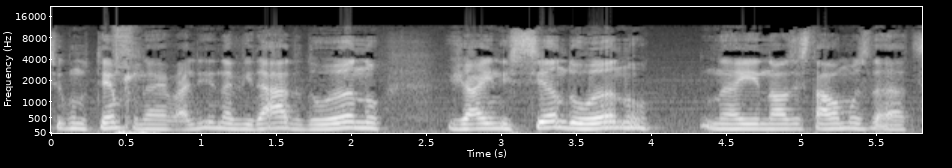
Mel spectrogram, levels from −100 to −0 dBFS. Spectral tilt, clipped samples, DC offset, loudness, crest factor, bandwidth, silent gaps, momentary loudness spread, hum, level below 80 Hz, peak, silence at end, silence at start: -4.5 dB/octave; 0.2%; under 0.1%; -12 LUFS; 12 dB; 12 kHz; none; 10 LU; none; -32 dBFS; 0 dBFS; 0 s; 0 s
